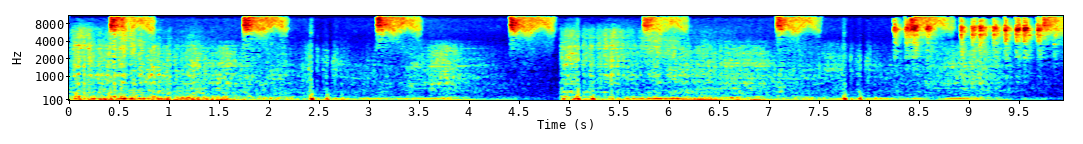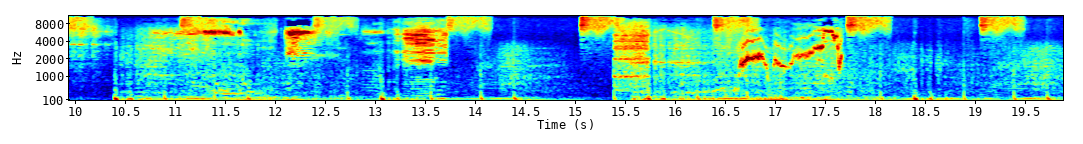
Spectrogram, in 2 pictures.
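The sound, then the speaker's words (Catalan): Dark electronic film-score music made with electronic instruments in a tone close to chill-out, with a deep, throbbing bass pulse and layered synth textures, playing steadily and fairly loud with a repeating rhythmic pattern and no voices. “La seva música està plegada d'instruments electrònics en un to molt proper al chill out, en ocasions”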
